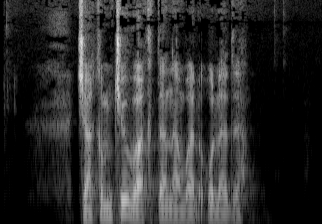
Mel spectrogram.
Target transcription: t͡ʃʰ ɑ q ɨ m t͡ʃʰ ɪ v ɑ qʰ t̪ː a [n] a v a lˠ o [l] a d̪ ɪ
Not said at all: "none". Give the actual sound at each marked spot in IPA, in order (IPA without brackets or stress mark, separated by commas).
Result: n, l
